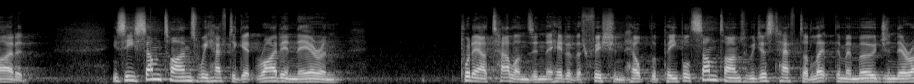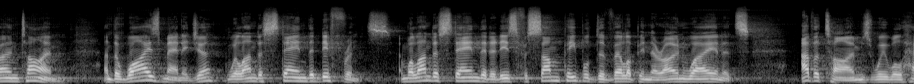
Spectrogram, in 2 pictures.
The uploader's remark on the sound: This presentation was recorded at a networking conference in Singapore where people were aspiring to manage their own group members.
